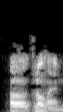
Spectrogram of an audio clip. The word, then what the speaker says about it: Trondheim: It's Trondheim? – Trondheim, yeah.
